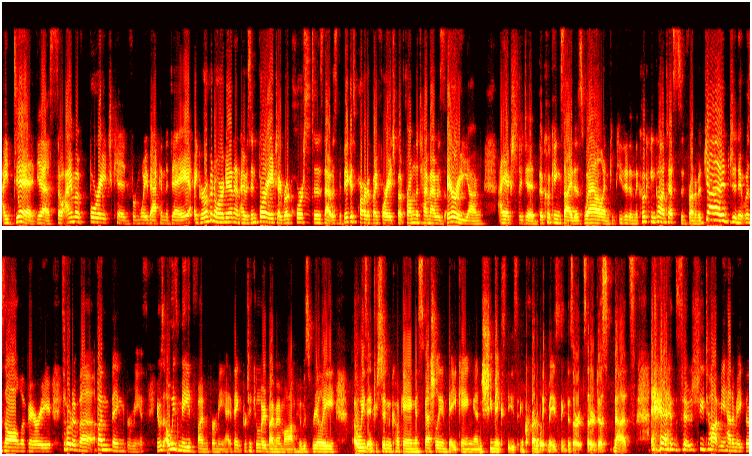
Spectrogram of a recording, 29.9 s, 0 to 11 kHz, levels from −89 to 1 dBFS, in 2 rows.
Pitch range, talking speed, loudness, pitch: 155-220 Hz, 245 wpm, -15 LUFS, 175 Hz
